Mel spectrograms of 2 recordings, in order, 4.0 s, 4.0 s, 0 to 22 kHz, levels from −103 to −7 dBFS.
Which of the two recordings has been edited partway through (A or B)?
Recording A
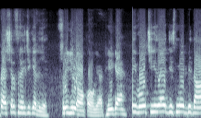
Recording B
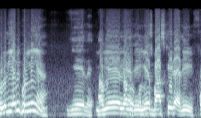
A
